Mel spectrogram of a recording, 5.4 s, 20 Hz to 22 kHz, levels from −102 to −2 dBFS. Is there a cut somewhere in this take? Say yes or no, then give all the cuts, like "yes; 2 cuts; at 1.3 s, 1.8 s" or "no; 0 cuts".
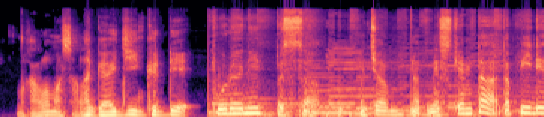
yes; 1 cut; at 2.1 s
